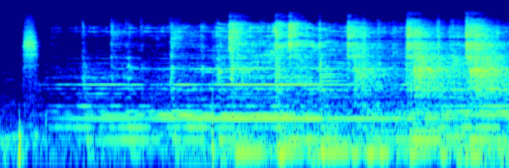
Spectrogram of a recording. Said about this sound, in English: Oh, yeah, got the clapping going.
